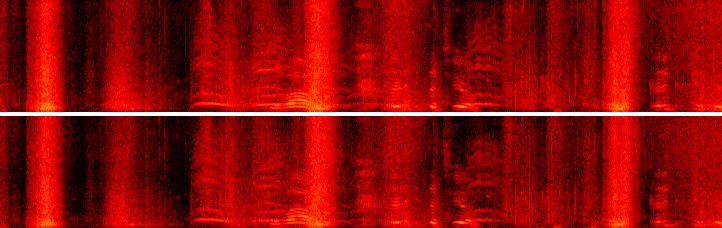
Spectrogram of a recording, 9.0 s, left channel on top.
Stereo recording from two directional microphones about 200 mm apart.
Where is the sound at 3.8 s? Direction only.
Centre (ahead or behind).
